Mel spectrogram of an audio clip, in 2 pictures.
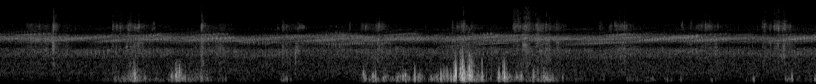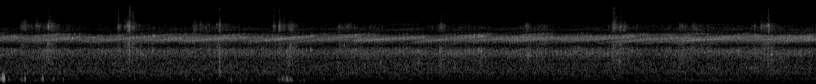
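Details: Frogs at a pond in Sanborn, New York, on 29 March 2020 give a steady chorus of high, pulsing trills, with a few lower knocks early on.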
